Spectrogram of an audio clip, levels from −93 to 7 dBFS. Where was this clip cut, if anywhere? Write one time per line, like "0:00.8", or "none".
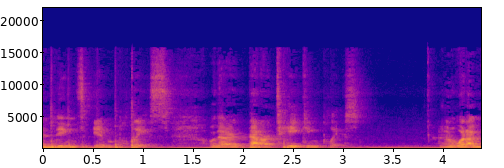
none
